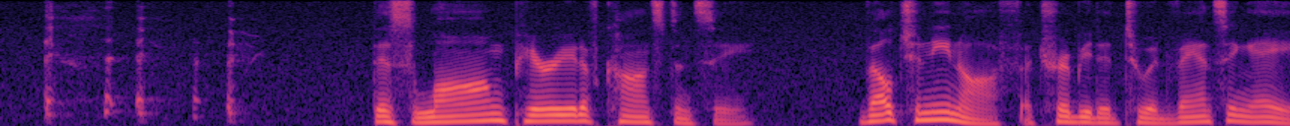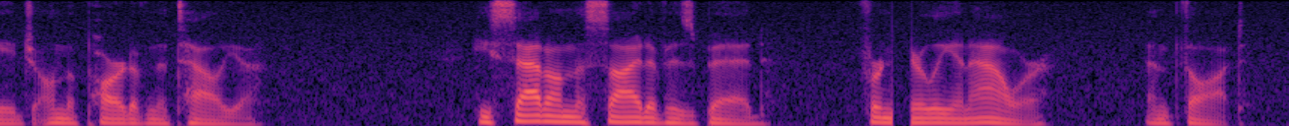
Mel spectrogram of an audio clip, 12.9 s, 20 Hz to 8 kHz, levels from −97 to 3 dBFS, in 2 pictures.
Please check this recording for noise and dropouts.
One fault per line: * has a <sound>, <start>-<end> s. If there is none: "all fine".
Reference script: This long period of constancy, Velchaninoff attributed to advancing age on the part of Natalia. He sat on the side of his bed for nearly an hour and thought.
* has a cough, 0.2-1.3 s
* has a dropout, 10.9-11.0 s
